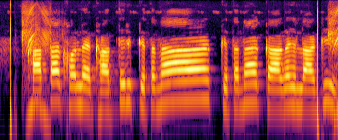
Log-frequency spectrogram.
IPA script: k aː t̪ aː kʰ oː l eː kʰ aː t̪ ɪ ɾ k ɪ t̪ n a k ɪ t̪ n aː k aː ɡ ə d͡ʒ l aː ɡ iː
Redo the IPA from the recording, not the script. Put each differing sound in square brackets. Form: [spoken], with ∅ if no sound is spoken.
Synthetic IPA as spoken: [kʰ] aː t̪ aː kʰ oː l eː kʰ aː t̪ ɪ ɾ k ɪ t̪ n a k ɪ t̪ n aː k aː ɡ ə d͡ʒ l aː ɡ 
